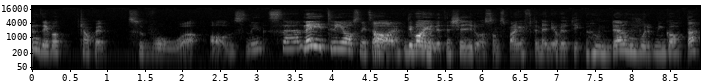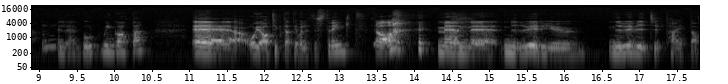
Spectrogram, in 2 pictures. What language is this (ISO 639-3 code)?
swe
